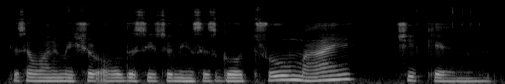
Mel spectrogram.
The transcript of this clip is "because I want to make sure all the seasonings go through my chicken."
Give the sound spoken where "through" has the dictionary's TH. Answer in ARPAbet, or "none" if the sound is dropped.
T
